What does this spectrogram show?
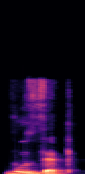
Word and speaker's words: vous êtes: When S merges with the sound, when S merges with the vowel, the sound it produces is that of Z. Vous êtes.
